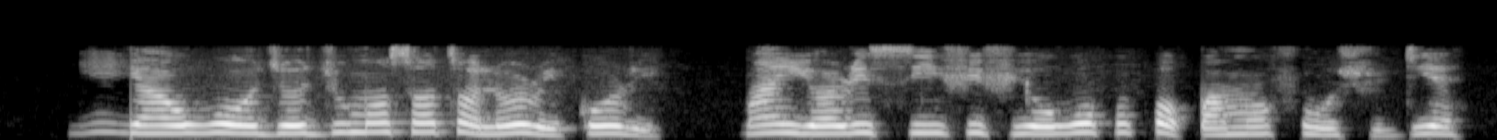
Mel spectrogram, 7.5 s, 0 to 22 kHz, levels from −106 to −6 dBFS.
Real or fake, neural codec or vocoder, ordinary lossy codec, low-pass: real; none; none; 5.4 kHz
